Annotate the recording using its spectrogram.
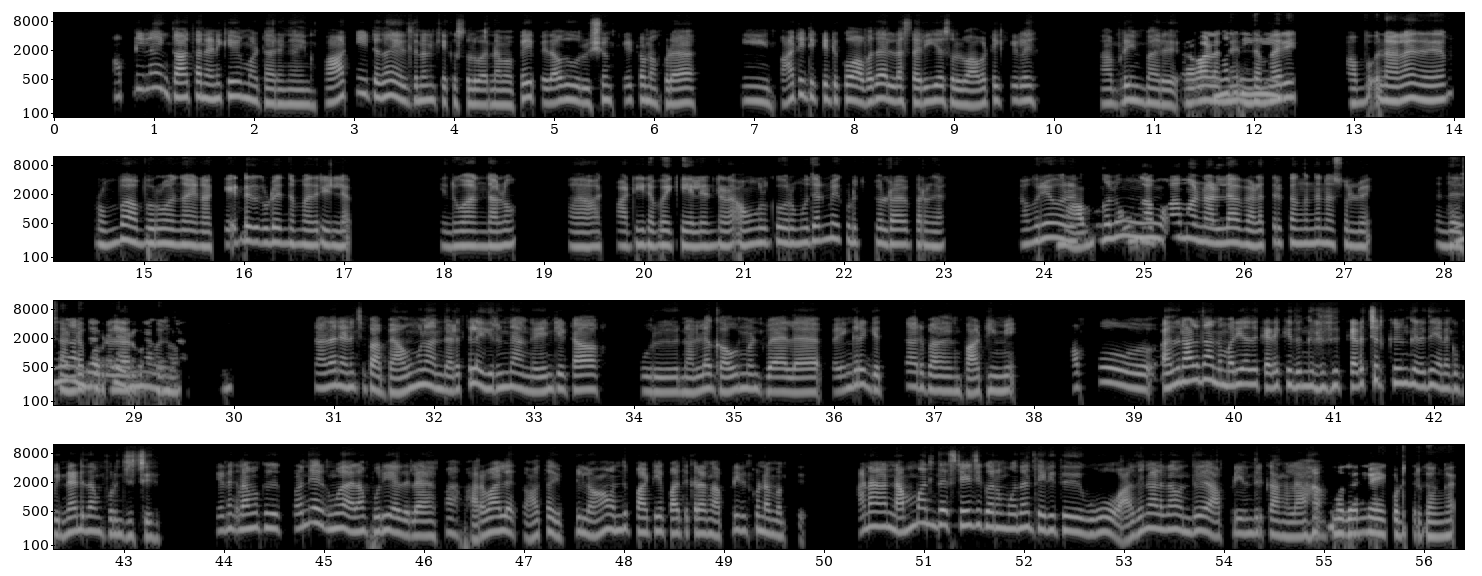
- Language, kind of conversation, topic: Tamil, podcast, வீட்டில் குழந்தைகளுக்குக் கதை சொல்லும் பழக்கம் இப்போது எப்படி இருக்கிறது?
- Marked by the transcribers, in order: unintelligible speech; laughing while speaking: "கிடைக்குதுங்கிறது"; in English: "ஸ்டேஜுக்கு"; unintelligible speech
